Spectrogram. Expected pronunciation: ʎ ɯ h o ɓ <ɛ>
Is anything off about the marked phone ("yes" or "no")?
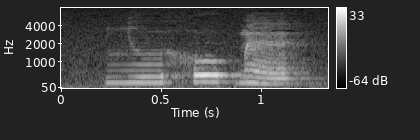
yes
